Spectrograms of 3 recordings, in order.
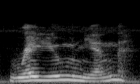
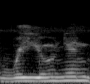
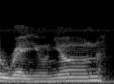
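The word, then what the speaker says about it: Réunion: Is it B, Reunion? It's actually not pronounced like that. It spells like reunion, but it's like Reunion or something like that.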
